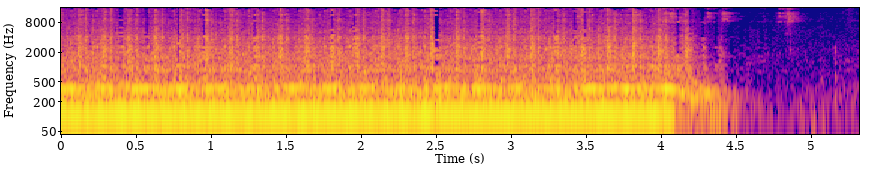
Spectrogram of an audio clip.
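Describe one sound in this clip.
A sewing machine hums and clatters rapidly as it stitches.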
